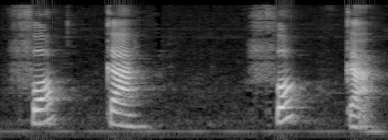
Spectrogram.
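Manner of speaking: "fo", pause, "ca"; syllable by syllable. Shown as a demonstration. Teacher dividing a word for children, syllable by syllable. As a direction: split "foca" into two separate beats. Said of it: "Então, eu dividi ela".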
